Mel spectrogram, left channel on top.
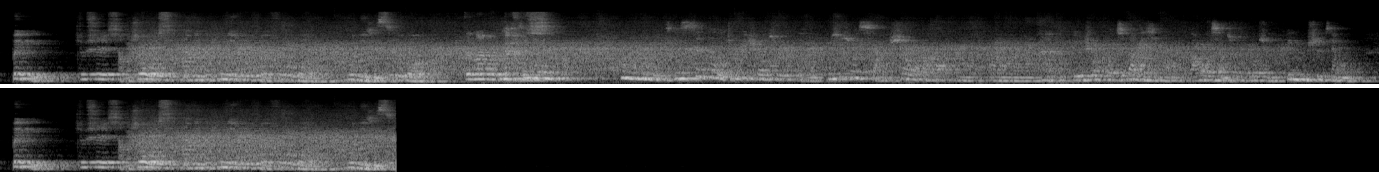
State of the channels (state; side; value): drops out; right; at 4.0 s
